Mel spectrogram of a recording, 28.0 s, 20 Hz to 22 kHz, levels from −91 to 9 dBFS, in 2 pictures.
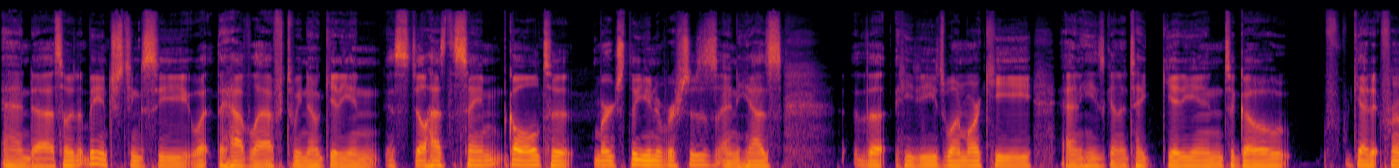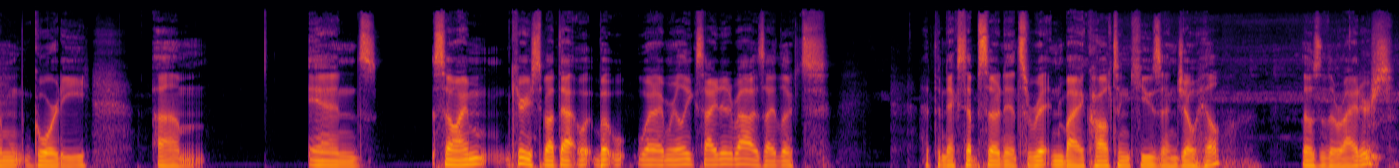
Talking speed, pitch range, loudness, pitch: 170 wpm, 95-115 Hz, -19 LUFS, 100 Hz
